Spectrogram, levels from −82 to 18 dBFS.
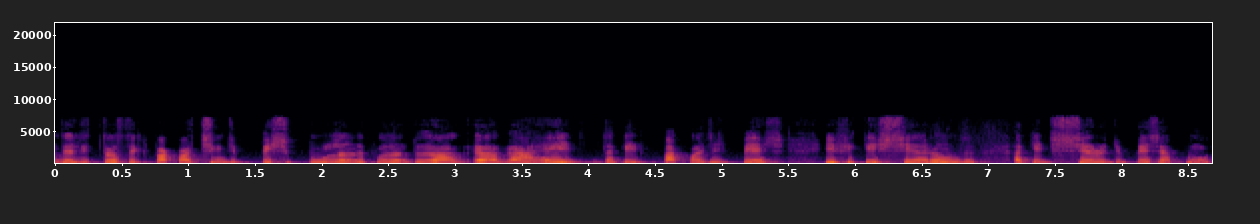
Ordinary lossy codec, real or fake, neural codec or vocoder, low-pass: none; fake; vocoder, 44.1 kHz, 128 mel bands every 256 samples, BigVGAN v2; 7.2 kHz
